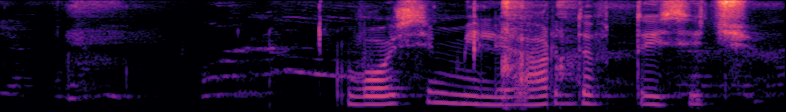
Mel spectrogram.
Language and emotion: Russian, neutral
